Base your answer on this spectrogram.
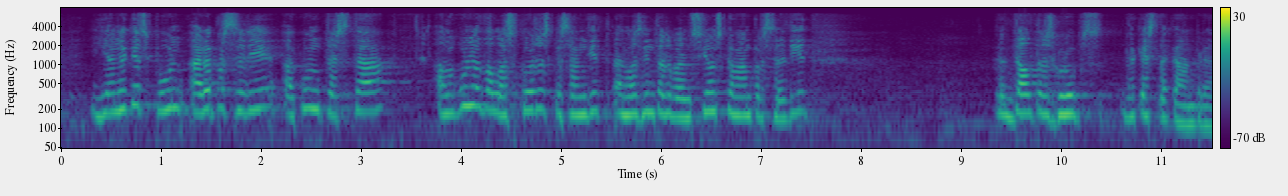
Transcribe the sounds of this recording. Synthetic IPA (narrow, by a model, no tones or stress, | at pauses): iənəkɛt̪punaɾəpəsəɾeəkunt̪əst̪a | əlˠɣunəðələskɔzəskəsand̪it̪ənləzint̪əɾβənsionskəmampəɾsəɣit̪ | d̪alˠt̪ɾəzɣɾupz̥d̪əkɛst̪əkambɾə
